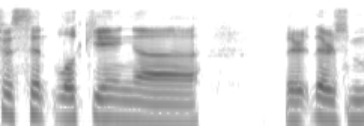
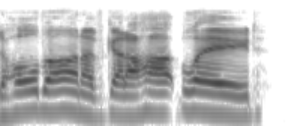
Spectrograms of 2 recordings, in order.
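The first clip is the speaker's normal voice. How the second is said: very loud, very rough, gruff calling voice; 3 semitones higher, 8 dB louder than usual. Answering a knock from behind a door, in a very gruff voice. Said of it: "a very gruff voice".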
